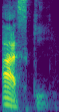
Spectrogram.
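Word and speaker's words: ASCII: el código asi o as c i i se pronuncia asi el conjunto de caracteres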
